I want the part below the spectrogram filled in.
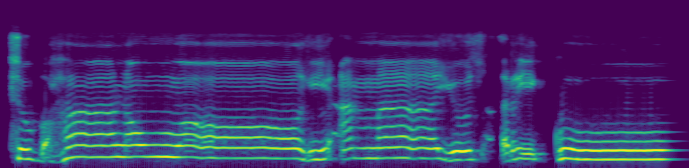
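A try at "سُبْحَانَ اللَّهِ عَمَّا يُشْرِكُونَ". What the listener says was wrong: Tahan amnya. Ditahan lebih lama guna. Subhanallahi amma.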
